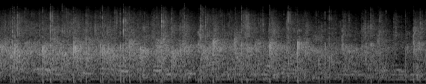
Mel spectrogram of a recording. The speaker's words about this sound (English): Like, can we give God some applause for... That's amazing.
